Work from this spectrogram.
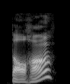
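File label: "导航", Mandarin Chinese; HSK; HSK6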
